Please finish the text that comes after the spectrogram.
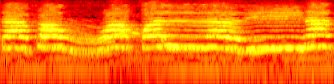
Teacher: وما تفرق الذين. تفرع را پر ہوگا اوپر زبر ہے، قاف بھی پر پڑھیں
